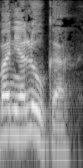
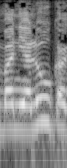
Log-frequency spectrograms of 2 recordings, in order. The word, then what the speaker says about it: Banja Luka: El hombre nacido en Banja Luka, qué sé yo. Banja Luka, dijeron. O sea, mal pronunciado. Banja Luka.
